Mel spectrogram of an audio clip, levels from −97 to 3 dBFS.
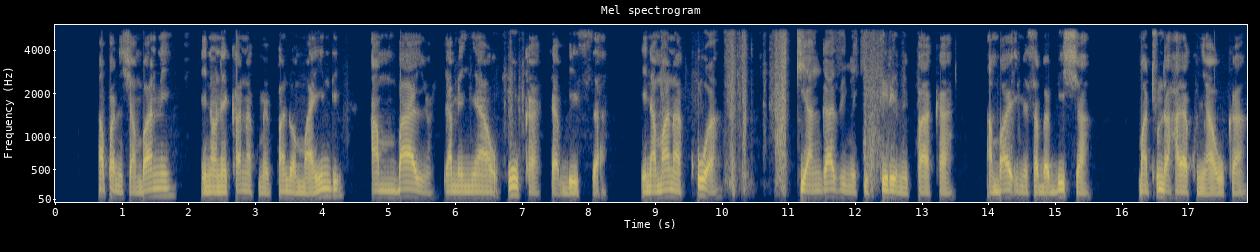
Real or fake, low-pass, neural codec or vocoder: real; 5.4 kHz; none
